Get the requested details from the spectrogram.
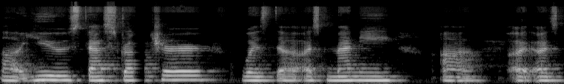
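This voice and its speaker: Quietly, a woman speaks at medium pitch in a monotone, flat intonation. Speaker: English learner livestreamer. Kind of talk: casual livestream chat. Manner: slow; quiet, halting.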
